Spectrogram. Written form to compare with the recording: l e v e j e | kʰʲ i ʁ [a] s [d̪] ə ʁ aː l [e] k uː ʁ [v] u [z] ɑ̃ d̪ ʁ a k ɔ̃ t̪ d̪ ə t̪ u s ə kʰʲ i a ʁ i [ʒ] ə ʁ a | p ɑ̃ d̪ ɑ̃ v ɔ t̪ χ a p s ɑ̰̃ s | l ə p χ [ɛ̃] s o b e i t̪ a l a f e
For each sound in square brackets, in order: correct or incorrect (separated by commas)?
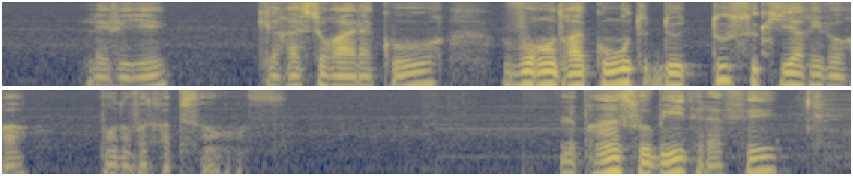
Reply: incorrect, incorrect, incorrect, correct, incorrect, incorrect, correct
